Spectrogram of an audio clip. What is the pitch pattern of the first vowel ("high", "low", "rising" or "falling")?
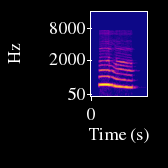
high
